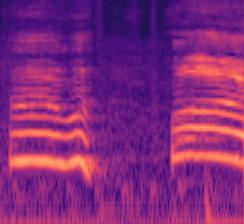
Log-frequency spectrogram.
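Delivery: a huge hulk sounding small and confused; simple brute. Acted. The brute Big Ed answers.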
